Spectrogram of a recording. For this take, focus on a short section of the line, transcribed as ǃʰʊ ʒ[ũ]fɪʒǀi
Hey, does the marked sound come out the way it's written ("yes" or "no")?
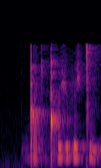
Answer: no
